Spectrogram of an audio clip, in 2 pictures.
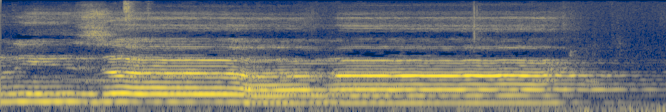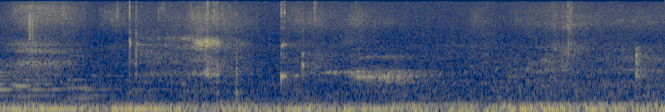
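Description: A male Quran reciter's voice holding the last word of the verse on one long chanted note, stepping down in pitch about a second in and ending about three seconds in. After that, a low steady hum with faint rustles and light knocks.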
